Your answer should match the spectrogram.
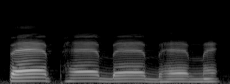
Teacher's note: अब पै वर्ग के सारे जितने भी वर्ण हैं पै फै बै भै मै, इनका उच्चारण करेंगे तो दोनों होठ आपस में चिपकते हैं। पै फै बै भै मै बोलेंगे तो दोनों होठों का योगदान होने के पश्चात ही ये पंक्ति बोली जा सकती है। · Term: ओष्ठे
